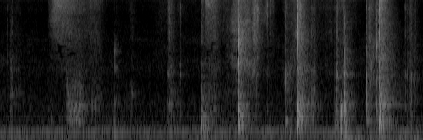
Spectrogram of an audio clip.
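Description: Oracle cards being handled: drawn from the deck and laid down on a table, a series of soft slides and light taps.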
